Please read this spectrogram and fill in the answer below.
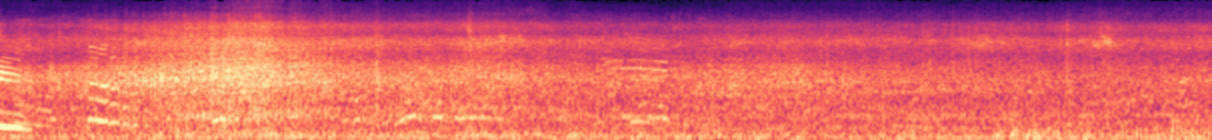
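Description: Outdoor fairground ambience: a steady rushing noise, louder for the first few seconds, with faint voices now and then.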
